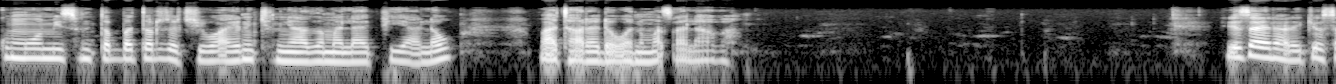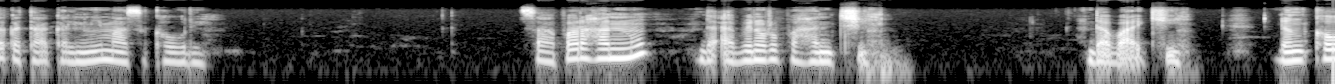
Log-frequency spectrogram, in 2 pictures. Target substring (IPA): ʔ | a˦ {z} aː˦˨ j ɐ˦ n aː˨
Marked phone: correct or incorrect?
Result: incorrect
